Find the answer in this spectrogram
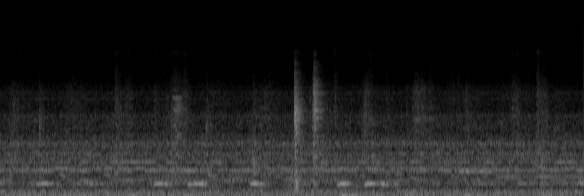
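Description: Steady hum of a small concrete room with a few soft footsteps and light knocks, including two sharper clicks close together a little after the middle.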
